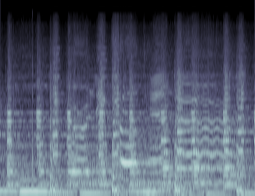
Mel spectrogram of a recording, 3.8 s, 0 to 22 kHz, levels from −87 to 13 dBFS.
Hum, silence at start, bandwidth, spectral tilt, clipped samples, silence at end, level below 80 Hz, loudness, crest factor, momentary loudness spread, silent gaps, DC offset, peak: none; 0 s; 12 kHz; -7 dB/octave; under 0.1%; 0 s; -28 dBFS; -13 LUFS; 12 dB; 4 LU; none; under 0.1%; 0 dBFS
